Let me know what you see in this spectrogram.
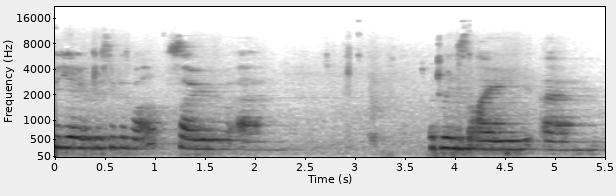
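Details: Stammering with speech blocks in a woman who stammers; she says she blocks more when she really wants to say a word to someone.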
